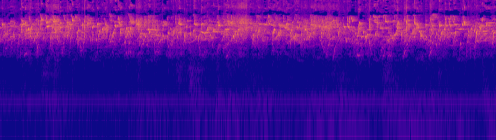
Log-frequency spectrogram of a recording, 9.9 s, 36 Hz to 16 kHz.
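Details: Goldfinch song from 29 December 2022: a rapid, jangling twitter of high chirps and trills running without pause, loud and steady, with a soft background hum.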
